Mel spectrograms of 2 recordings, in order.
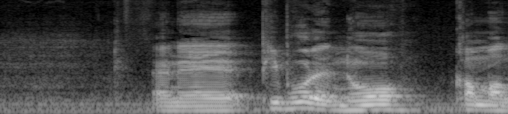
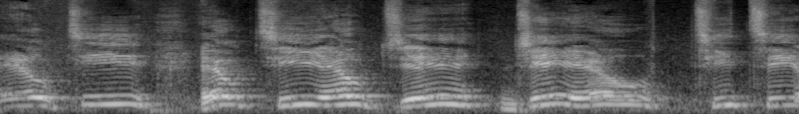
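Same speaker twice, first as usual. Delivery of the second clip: much higher-pitched mocking character voice; teasing Tasty Dave; 13 semitones higher, much slower than usual. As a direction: reel off wrong nicknames in a high squeal. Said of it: "He's like".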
